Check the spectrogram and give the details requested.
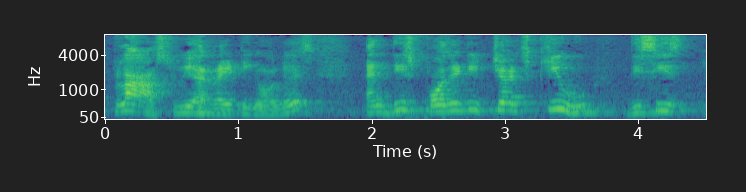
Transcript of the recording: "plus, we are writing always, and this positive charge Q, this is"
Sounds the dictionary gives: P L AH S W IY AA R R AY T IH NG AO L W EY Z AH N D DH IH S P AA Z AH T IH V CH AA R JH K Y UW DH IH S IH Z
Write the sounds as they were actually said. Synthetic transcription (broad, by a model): P L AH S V IY AA R R AY T IH NG AO L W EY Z AH N D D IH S P AA Z AH T IH V CH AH R CH K Y UW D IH S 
